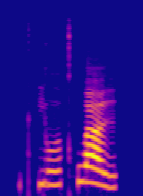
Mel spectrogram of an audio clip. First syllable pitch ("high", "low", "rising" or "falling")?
rising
